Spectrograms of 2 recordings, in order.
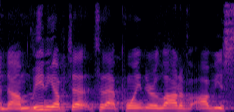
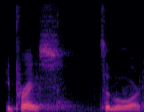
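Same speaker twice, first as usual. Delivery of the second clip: much softer, lower echo; hushed repeat; 6 semitones lower, 10 dB quieter than usual. Shown as a demonstration. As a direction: drop almost to a hush on the repeat.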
